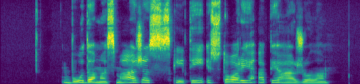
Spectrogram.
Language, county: Lithuanian, Tauragė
